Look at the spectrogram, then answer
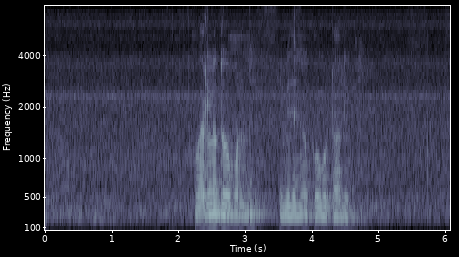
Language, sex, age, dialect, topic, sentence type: Telugu, male, 41-45, Telangana, agriculture, question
